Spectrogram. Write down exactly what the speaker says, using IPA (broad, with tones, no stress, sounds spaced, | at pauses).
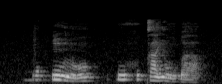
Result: b ɔ˦ k͡p ũ˦˨ l ɔ̃˨˦ | k͡p u˦ h u˦˨ k a˧ j ɔ̃˧ ɡ͡b a˨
